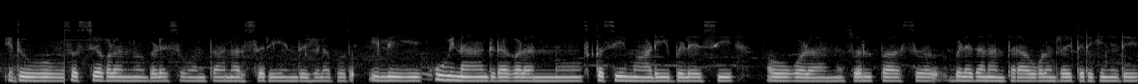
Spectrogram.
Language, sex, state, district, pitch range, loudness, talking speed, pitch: Kannada, female, Karnataka, Dharwad, 170-175 Hz, -25 LUFS, 100 wpm, 170 Hz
